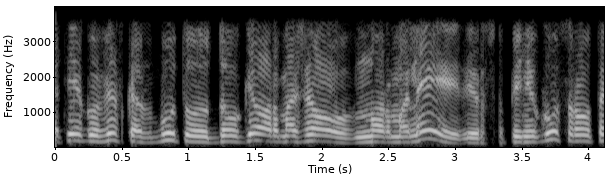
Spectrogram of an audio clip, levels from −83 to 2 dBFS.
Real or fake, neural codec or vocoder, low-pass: fake; vocoder, 24 kHz, 100 mel bands, Vocos; 3.6 kHz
